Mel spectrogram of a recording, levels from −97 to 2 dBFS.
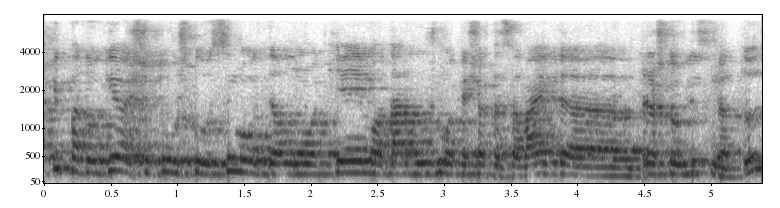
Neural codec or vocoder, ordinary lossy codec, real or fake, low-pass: none; AAC, 48 kbps; real; 7.2 kHz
